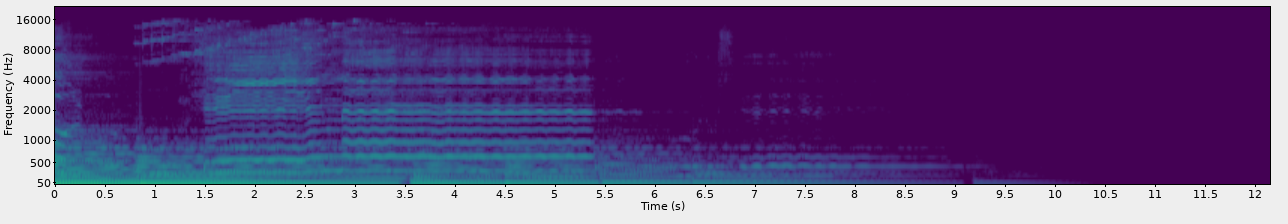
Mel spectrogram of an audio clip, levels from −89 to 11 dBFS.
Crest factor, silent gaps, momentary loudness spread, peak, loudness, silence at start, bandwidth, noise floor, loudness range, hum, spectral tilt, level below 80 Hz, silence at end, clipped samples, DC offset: 18 dB; none; 18 LU; -22 dBFS; -40 LUFS; 0 s; 16 kHz; -88 dBFS; 19 LU; none; -4.5 dB/octave; -40 dBFS; 4.05 s; under 0.1%; under 0.1%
